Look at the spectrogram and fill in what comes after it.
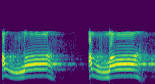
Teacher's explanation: اللہ کہتے ہوئے اس کو پر کرتے ہوئے ہونٹوں کو گول نہیں کریں گے، ہونٹوں کو جنبش نہیں دیں گے، اس لیے کہ اللہ عز و جل کے اس لام پر کھڑا زبر ہے، اور زبر کی ادائیگی کا کیا معیار ہے کہ آواز اور منہ کھول کر ادا کریں گے، ہونٹوں کو گول نہیں کریں گے.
